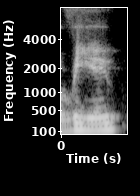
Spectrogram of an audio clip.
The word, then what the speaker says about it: Ryu: was just love being Ryu like oh Ryu as he's actually pronounced but yeah I I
